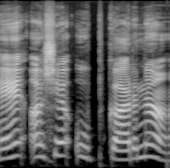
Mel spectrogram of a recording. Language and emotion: Goan Konkani, neutral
